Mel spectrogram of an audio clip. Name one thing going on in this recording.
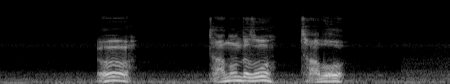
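A man answers in a low, gruff voice.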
